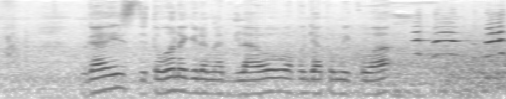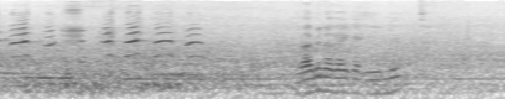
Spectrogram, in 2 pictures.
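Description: A young man talks close by with animation, outdoors.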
